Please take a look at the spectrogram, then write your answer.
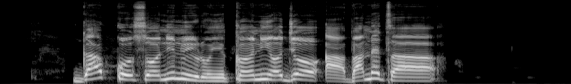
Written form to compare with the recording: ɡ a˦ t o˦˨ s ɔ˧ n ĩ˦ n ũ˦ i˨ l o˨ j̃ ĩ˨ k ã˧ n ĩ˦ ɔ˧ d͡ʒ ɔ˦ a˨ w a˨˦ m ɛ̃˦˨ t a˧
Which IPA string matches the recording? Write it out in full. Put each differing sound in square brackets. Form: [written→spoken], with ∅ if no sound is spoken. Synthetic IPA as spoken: ɡ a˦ [t→k] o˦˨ s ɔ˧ n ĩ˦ n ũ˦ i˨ [l→ɾ] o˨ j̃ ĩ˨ k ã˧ n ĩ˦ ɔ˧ d͡ʒ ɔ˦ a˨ [w→b] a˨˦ m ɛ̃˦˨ t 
